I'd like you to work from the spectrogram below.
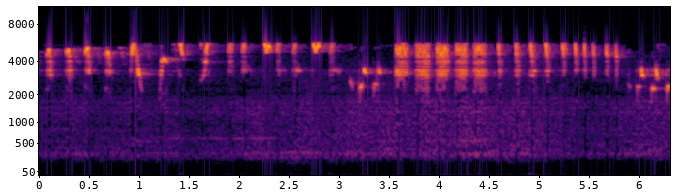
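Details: Training song of a Javan bush lark for caged learner birds: chattering high phrases, a short lower slur, then a long burst of rapid, evenly repeated dense notes ending in a downward note.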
